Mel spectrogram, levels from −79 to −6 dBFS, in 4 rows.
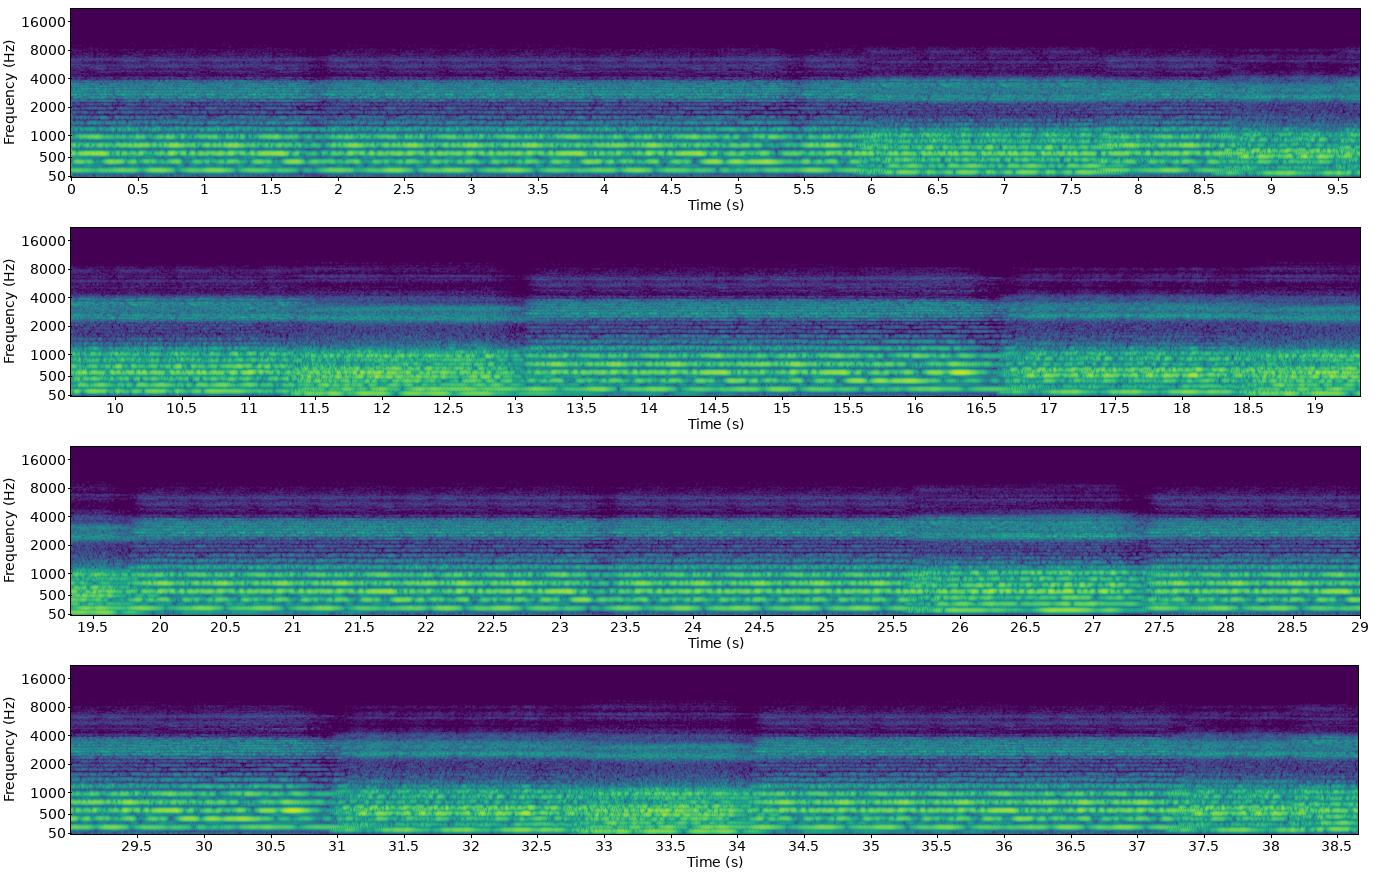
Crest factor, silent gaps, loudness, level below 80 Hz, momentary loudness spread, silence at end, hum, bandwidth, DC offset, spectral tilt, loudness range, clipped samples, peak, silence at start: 14 dB; none; -20 LUFS; -56 dBFS; 3 LU; 0 s; none; 9.4 kHz; under 0.1%; -7 dB/octave; 1 LU; under 0.1%; -6 dBFS; 0 s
